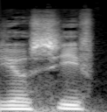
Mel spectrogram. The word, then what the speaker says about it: Yosef: we'll stick with that he said it's basically the same way as joseph but just start with a yo so dear you dear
